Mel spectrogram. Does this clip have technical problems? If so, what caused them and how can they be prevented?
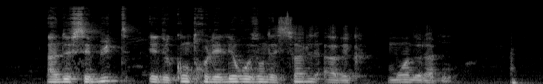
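Yes. From 2.74 s, right after "est de contrôler l'érosion", and continuing to the end of the clip, there is a Bluetooth SBC bit pool drop. The speech loses its treble and turns dull while a gritty noise floor rises. This points to the phone cutting the SBC bit pool from around 28 to about 8, roughly 72 kbps, to keep a congested link alive, which starves the upper sub-bands and coarsely quantises the rest. To prevent it, reduce radio congestion by keeping the devices close, clearing 2.4 GHz interference, or using a wired connection or a more robust codec.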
